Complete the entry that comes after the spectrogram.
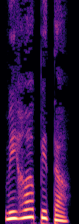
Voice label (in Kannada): "ವಿಹಾಪಿತ", Kannada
